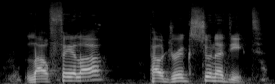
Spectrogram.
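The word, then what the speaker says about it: Lá Fhéile Pádraig sona duit: And if I may, if you'll permit my pronunciation here, Laufela Paudrig Sunadit.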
